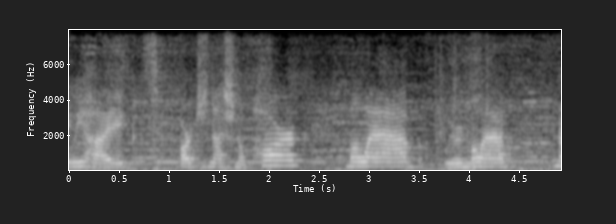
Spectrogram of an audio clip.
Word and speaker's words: Moab: We are in Moab. That's apparently how you pronounce it.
